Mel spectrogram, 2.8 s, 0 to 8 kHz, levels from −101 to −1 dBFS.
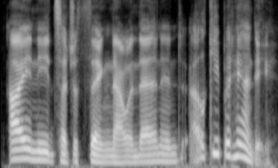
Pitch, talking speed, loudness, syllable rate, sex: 140 Hz, 280 wpm, -18 LUFS, 5.5 syllables/s, male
